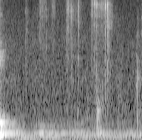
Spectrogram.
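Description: Near silence, with a few faint soft ticks from small fishing beads being handled on a cloth-covered table.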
